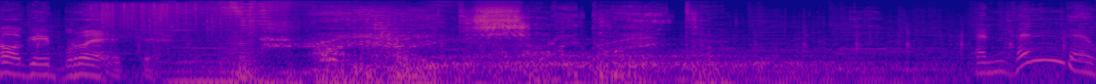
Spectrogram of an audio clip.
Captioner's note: magic charging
